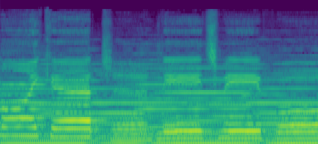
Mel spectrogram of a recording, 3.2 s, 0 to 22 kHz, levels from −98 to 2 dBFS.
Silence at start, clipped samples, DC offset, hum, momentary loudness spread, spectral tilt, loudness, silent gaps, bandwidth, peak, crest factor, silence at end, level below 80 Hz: 0 s; under 0.1%; under 0.1%; none; 7 LU; -6.5 dB/octave; -16 LUFS; none; 13.5 kHz; -2 dBFS; 14 dB; 0 s; -24 dBFS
